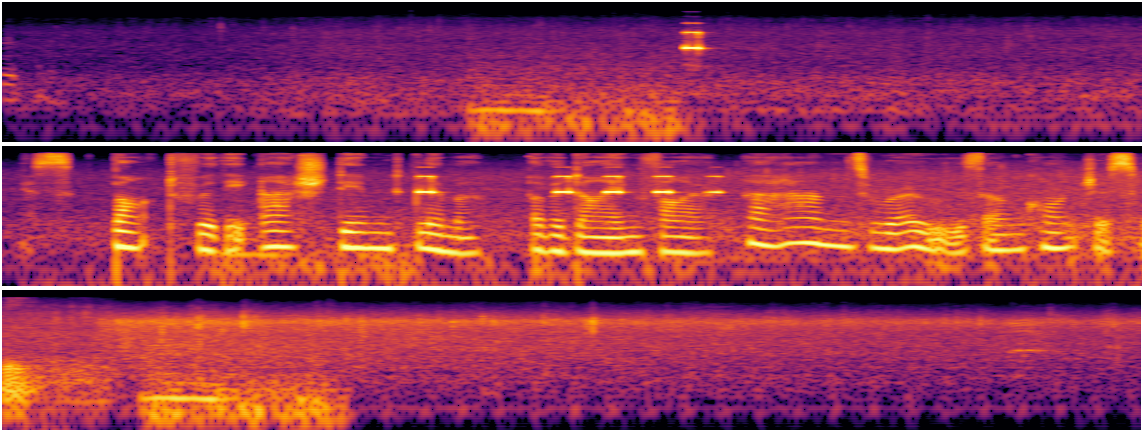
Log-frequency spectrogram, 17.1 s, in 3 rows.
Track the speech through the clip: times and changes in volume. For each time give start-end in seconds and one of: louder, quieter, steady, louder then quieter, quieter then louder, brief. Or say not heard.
5.8-11.7 steady.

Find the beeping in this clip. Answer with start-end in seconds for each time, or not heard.
2.3-3.5, 6.7-9.3, 12.1-13.2.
